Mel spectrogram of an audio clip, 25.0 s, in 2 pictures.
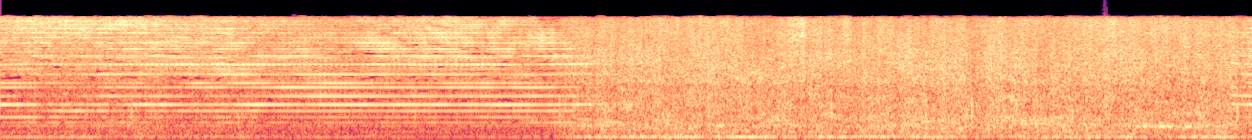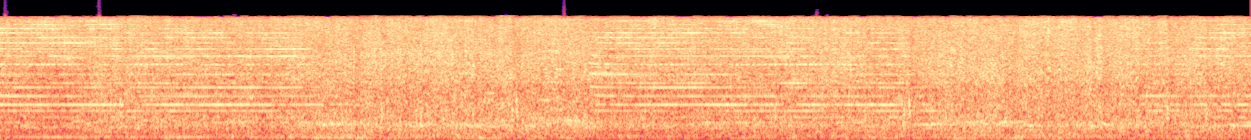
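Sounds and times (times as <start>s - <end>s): train horn blasts: 0.0s - 6.5s, 12.2s - 16.1s, 18.2s - 22.0s, 23.8s - 25.0s
train wheels on rails: 0.0s - 25.0s.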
